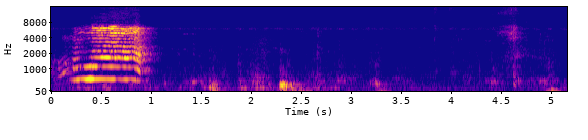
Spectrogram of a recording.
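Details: Goat on a farm where a doe gave birth to a kid early this morning: one loud, high, wavering bleat lasting under a second, then quiet farmyard sounds and soft voices.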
